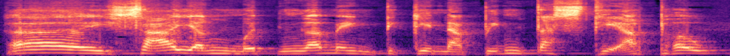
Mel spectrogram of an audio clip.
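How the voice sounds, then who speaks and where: A woman's voice: fairly low pitch, takes it slowly, darkish tone. A woman with an Ilocano accent playing an indignant, complaining village woman in a comedy radio drama. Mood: indignant, defensive. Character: complaining, indignant village women in a comic squabble.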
